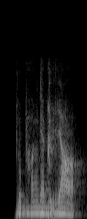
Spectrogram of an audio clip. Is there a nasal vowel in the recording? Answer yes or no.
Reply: no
